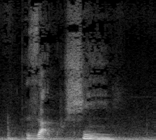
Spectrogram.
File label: "Zac wxiny!", Good evening!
